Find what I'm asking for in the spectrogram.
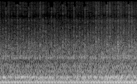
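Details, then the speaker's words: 1948 Ford 8N tractor pulling uphill in third gear, below full speed, oil pressure reasonable: a steady, even low thrum under load with no knocks or misses; the engine runs healthy with lots of power. "she got lots of power oil pressure is reasonable it's not even really at full speed oh yeah that's good perfect"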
